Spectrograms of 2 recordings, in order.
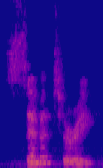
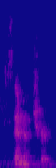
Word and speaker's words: cemetery: cemetary not the mm cemetery II so there's the schwa again there's the schwa and it's not an a cemetery collie yes it's got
